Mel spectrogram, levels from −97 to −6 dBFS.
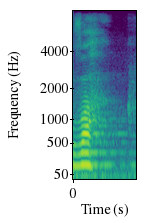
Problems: constant background noise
